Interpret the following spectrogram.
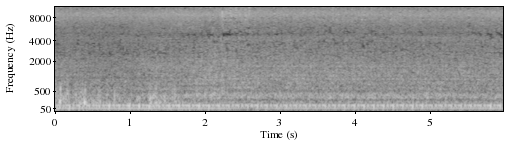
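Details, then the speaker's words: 2014 Ford Mustang GT 5.0 Coyote V8 about a month after replacing a ticking lifter and a rocker follower with a worn-flat roller: steady, even idle with smooth low burble and no ticking; valvetrain quiet, repair successful. "So I've been driving this around for about a month now, and as you can hear, no more thinking."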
